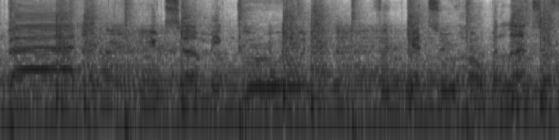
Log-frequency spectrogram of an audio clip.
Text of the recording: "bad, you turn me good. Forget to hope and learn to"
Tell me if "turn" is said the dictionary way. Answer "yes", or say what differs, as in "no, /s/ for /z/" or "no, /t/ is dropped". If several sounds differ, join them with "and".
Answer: no, /l/ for /n/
